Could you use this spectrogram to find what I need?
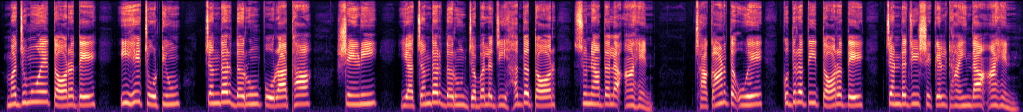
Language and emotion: Sindhi, neutral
